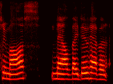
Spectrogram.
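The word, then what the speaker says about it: ὑμᾶς: Now, that is pronounced Humas.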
